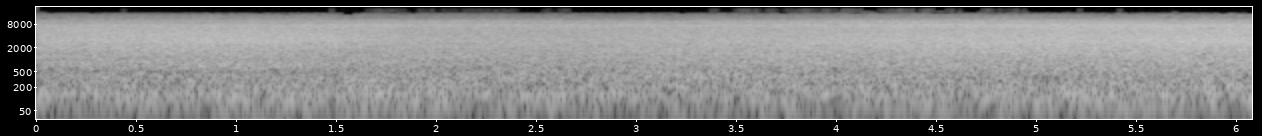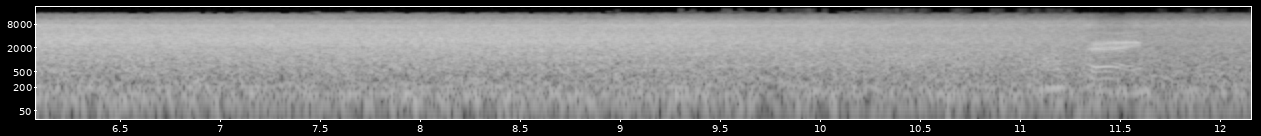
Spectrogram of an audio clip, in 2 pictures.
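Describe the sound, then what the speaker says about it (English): Waterfall at a first drop along a hiking trail, roaring as a steady, loud broadband rush of falling water that fills the whole stretch, with a brief faint voice near the end. "Oh, the water looks so nice."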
